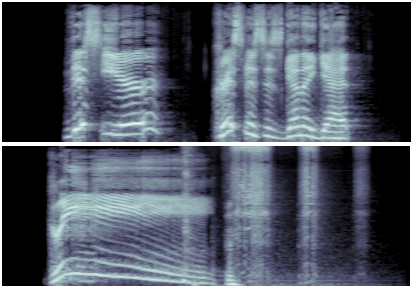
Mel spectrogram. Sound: voice echoes

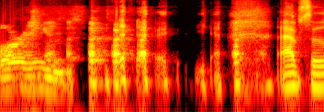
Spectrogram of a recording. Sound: both laughing

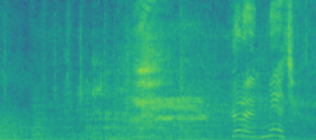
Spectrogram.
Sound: low growling

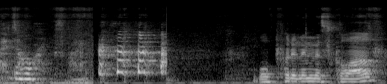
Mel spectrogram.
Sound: laughs

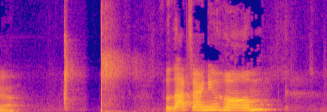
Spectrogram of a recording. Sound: hands smacking

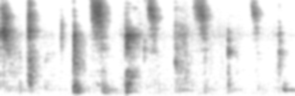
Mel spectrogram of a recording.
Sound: smacking a kiss; beatboxing

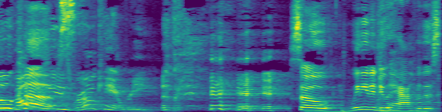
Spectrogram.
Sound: laughing

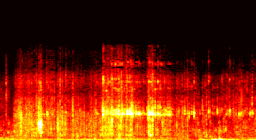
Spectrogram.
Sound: rustling; clattering

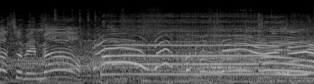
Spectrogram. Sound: all shouting

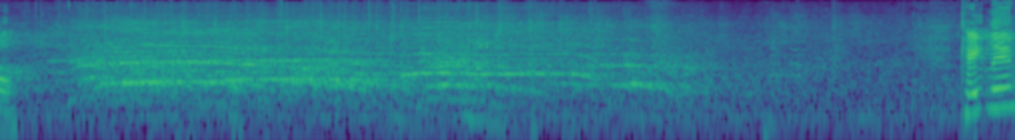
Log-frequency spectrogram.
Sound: applause

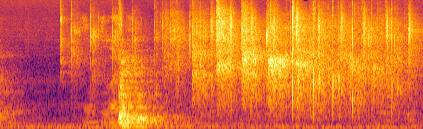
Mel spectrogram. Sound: applause

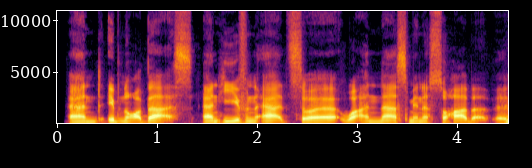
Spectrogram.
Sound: speaks foreign language

